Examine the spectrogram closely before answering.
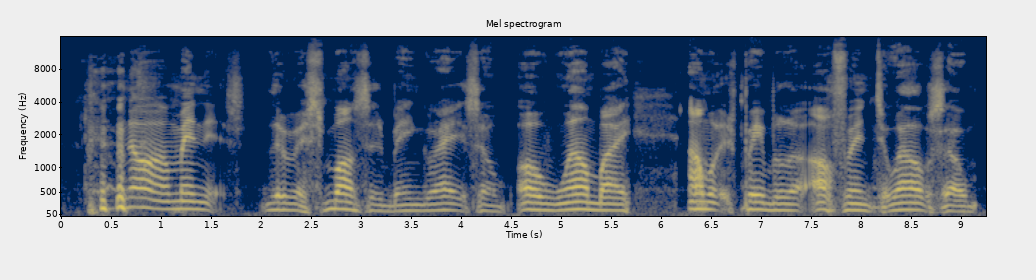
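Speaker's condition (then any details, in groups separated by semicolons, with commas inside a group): ALS; young onset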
